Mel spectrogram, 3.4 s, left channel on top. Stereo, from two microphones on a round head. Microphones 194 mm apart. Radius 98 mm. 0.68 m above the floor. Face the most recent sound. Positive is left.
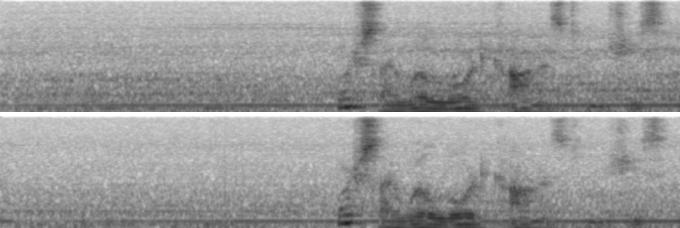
turn(degrees=60)  # may be behind; listen again after turning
